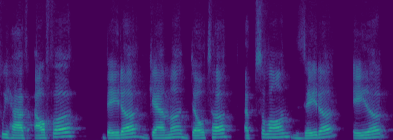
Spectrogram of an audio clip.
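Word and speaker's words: βήτα: Like beta, in our words, is not the correct way to pronounce the letter B in the Greek alphabet. It's actually pronounced beta, and pi should actually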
